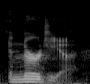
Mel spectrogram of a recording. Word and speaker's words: Energia: If we look at it as Americans, it's E-N-E-R-G-I-A. – Okay. – So we would probably pronounce it as Energia. Energia is, I believe, the proper pronunciation.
